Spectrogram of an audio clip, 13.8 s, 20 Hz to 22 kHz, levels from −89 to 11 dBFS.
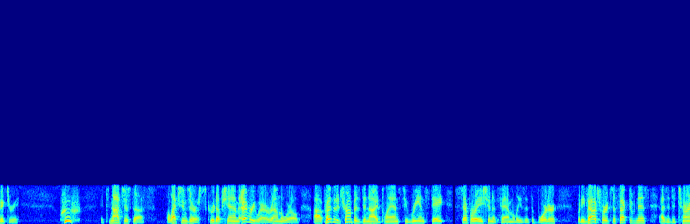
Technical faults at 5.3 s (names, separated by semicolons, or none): Dialogic VOX ADPCM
